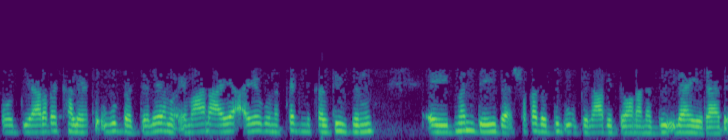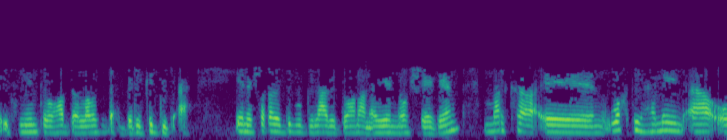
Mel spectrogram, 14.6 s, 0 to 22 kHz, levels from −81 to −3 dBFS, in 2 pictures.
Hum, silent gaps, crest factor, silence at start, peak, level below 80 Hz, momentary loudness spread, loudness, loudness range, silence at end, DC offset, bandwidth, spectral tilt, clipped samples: none; none; 16 dB; 0 s; -8 dBFS; -68 dBFS; 6 LU; -25 LUFS; 2 LU; 0 s; under 0.1%; 3.7 kHz; -4.5 dB/octave; under 0.1%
